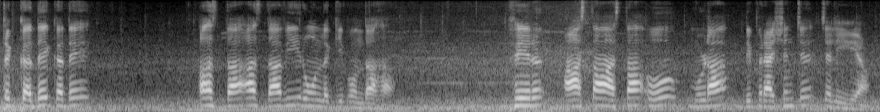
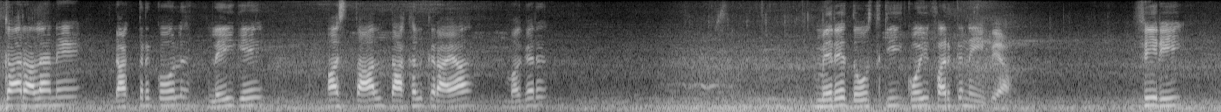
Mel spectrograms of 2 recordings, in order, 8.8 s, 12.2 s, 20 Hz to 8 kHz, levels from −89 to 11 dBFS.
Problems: constant background noise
